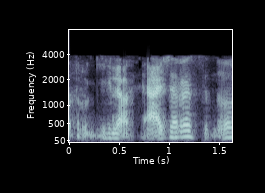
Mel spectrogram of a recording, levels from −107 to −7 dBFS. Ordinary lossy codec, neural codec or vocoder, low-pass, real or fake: AAC, 16 kbps; vocoder, 22.05 kHz, 80 mel bands, HiFi-GAN; 7.2 kHz; fake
